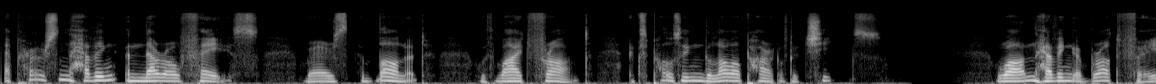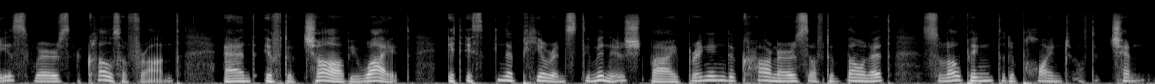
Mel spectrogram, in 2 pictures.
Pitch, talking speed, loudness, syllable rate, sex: 150 Hz, 135 wpm, -20 LUFS, 3.9 syllables/s, male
